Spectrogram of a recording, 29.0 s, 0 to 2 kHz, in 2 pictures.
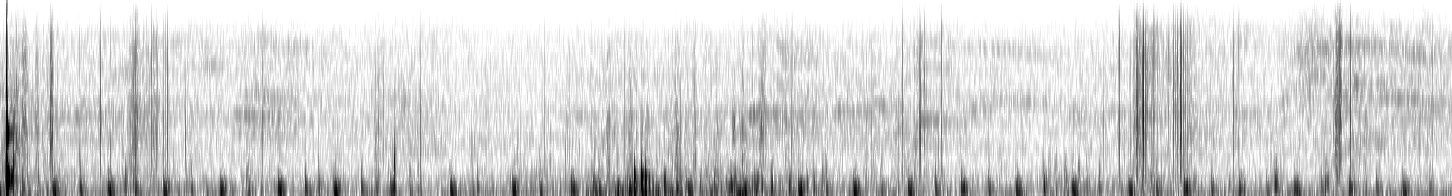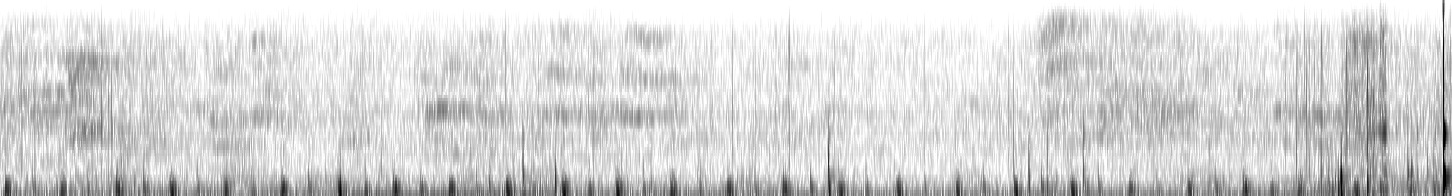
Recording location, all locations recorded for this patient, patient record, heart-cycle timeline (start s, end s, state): mitral valve (MV)
pulmonary valve (PV)+tricuspid valve (TV)+mitral valve (MV)
#Age: nan
#Sex: Female
#Height: nan
#Weight: nan
#Pregnancy status: True
#Murmur: Absent
#Murmur locations: nan
#Most audible location: nan
#Systolic murmur timing: nan
#Systolic murmur shape: nan
#Systolic murmur grading: nan
#Systolic murmur pitch: nan
#Systolic murmur quality: nan
#Diastolic murmur timing: nan
#Diastolic murmur shape: nan
#Diastolic murmur grading: nan
#Diastolic murmur pitch: nan
#Diastolic murmur quality: nan
#Outcome: Normal
#Campaign: 2014 screening campaign
0.20	0.30	systole
0.30	0.34	S2
0.34	0.50	diastole
0.50	0.62	S1
0.62	0.78	systole
0.78	0.88	S2
0.88	1.06	diastole
1.06	1.20	S1
1.20	1.34	systole
1.34	1.44	S2
1.44	1.62	diastole
1.62	1.74	S1
1.74	1.90	systole
1.90	1.98	S2
1.98	2.18	diastole
2.18	2.30	S1
2.30	2.46	systole
2.46	2.56	S2
2.56	2.76	diastole
2.76	2.88	S1
2.88	3.04	systole
3.04	3.14	S2
3.14	3.32	diastole
3.32	3.44	S1
3.44	3.60	systole
3.60	3.70	S2
3.70	3.90	diastole
3.90	4.02	S1
4.02	4.18	systole
4.18	4.28	S2
4.28	4.48	diastole
4.48	4.62	S1
4.62	4.78	systole
4.78	4.90	S2
4.90	5.10	diastole
5.10	5.22	S1
5.22	5.38	systole
5.38	5.50	S2
5.50	5.70	diastole
5.70	5.82	S1
5.82	5.96	systole
5.96	6.08	S2
6.08	6.26	diastole
6.26	6.40	S1
6.40	6.54	systole
6.54	6.66	S2
6.66	6.84	diastole
6.84	6.96	S1
6.96	7.10	systole
7.10	7.18	S2
7.18	7.30	diastole
7.30	7.52	S1
7.52	7.70	systole
7.70	7.80	S2
7.80	7.98	diastole
7.98	8.10	S1
8.10	8.24	systole
8.24	8.34	S2
8.34	8.52	diastole
8.52	8.66	S1
8.66	8.80	systole
8.80	8.90	S2
8.90	9.08	diastole
9.08	9.20	S1
9.20	9.36	systole
9.36	9.46	S2
9.46	9.62	diastole
9.62	9.72	S1
9.72	9.88	systole
9.88	9.96	S2
9.96	10.14	diastole
10.14	10.26	S1
10.26	10.42	systole
10.42	10.52	S2
10.52	10.70	diastole
10.70	10.84	S1
10.84	11.00	systole
11.00	11.08	S2
11.08	11.28	diastole
11.28	11.42	S1
11.42	11.54	systole
11.54	11.64	S2
11.64	11.80	diastole
11.80	11.94	S1
11.94	12.10	systole
12.10	12.20	S2
12.20	12.38	diastole
12.38	12.48	S1
12.48	12.64	systole
12.64	12.74	S2
12.74	12.92	diastole
12.92	13.04	S1
13.04	13.22	systole
13.22	13.32	S2
13.32	13.50	diastole
13.50	13.60	S1
13.60	13.76	systole
13.76	13.86	S2
13.86	14.04	diastole
14.04	14.14	S1
14.14	14.30	systole
14.30	14.38	S2
14.38	14.56	diastole
14.56	14.68	S1
14.68	14.84	systole
14.84	14.92	S2
14.92	15.12	diastole
15.12	15.22	S1
15.22	15.38	systole
15.38	15.48	S2
15.48	15.68	diastole
15.68	15.78	S1
15.78	15.94	systole
15.94	16.04	S2
16.04	16.22	diastole
16.22	16.32	S1
16.32	16.48	systole
16.48	16.56	S2
16.56	16.76	diastole
16.76	16.86	S1
16.86	17.02	systole
17.02	17.12	S2
17.12	17.32	diastole
17.32	17.44	S1
17.44	17.60	systole
17.60	17.70	S2
17.70	17.90	diastole
17.90	18.02	S1
18.02	18.18	systole
18.18	18.26	S2
18.26	18.44	diastole
18.44	18.56	S1
18.56	18.72	systole
18.72	18.82	S2
18.82	19.00	diastole
19.00	19.12	S1
19.12	19.28	systole
19.28	19.36	S2
19.36	19.56	diastole
19.56	19.68	S1
19.68	19.84	systole
19.84	19.94	S2
19.94	20.12	diastole
20.12	20.24	S1
20.24	20.40	systole
20.40	20.50	S2
20.50	20.68	diastole
20.68	20.80	S1
20.80	20.96	systole
20.96	21.06	S2
21.06	21.24	diastole
21.24	21.34	S1
21.34	21.50	systole
21.50	21.60	S2
21.60	21.78	diastole
21.78	21.88	S1
21.88	22.04	systole
22.04	22.14	S2
22.14	22.34	diastole
22.34	22.46	S1
22.46	22.62	systole
22.62	22.70	S2
22.70	22.88	diastole
22.88	23.00	S1
23.00	23.18	systole
23.18	23.28	S2
23.28	23.48	diastole
23.48	23.58	S1
23.58	23.76	systole
23.76	23.86	S2
23.86	24.06	diastole
24.06	24.16	S1
24.16	24.34	systole
24.34	24.44	S2
24.44	24.64	diastole
24.64	24.76	S1
24.76	24.94	systole
24.94	25.04	S2
25.04	25.22	diastole
25.22	25.34	S1
25.34	25.50	systole
25.50	25.60	S2
25.60	25.80	diastole
25.80	25.90	S1
25.90	26.08	systole
26.08	26.18	S2
26.18	26.38	diastole
26.38	26.50	S1
26.50	26.66	systole
26.66	26.76	S2
26.76	26.96	diastole
26.96	27.06	S1
27.06	27.22	systole
27.22	27.32	S2
27.32	27.52	diastole
27.52	27.66	S1
27.66	27.88	systole
27.88	28.02	S2
28.02	28.24	diastole
28.24	28.42	S1
28.42	28.60	systole
28.60	28.72	S2
28.72	28.92	diastole
28.92	29.04	S1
